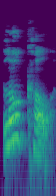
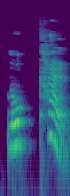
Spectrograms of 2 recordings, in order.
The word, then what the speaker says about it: local: 근데 local 했을 때 local 할 때 칼 발음보다는 local 발음이 더 세다는 거. 기억해 주세요.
